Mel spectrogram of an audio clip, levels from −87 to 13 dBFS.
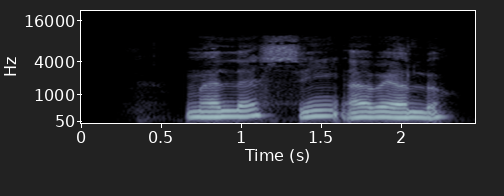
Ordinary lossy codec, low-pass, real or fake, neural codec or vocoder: AAC, 64 kbps; 9.9 kHz; real; none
